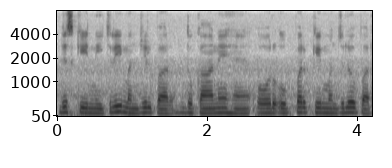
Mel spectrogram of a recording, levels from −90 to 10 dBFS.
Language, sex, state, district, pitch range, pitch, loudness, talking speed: Hindi, male, Punjab, Kapurthala, 125-140 Hz, 130 Hz, -15 LUFS, 155 wpm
